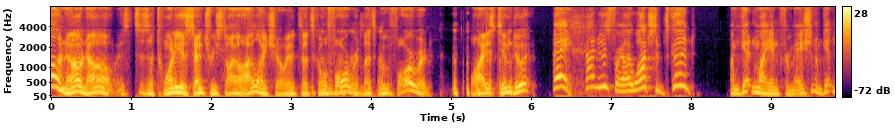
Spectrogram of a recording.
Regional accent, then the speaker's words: Toronto, Ontario, Canada; Just because I'm from Toronto doesn't make me a bad guy

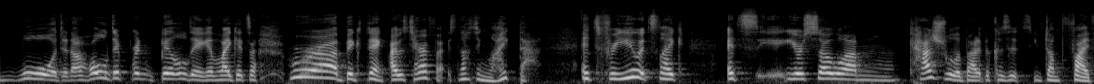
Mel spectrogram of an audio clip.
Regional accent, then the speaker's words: United Kingdom; now in United States; I'm British and I've just moved here, but I would have flown out here for it.

